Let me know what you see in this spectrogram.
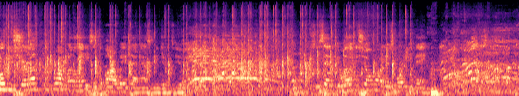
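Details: Adult male speaking into a microphone; normal speech.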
